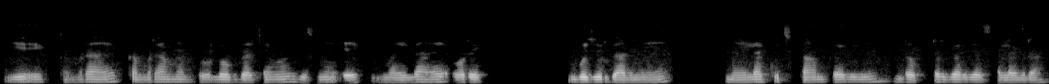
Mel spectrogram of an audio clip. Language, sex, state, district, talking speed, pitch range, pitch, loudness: Hindi, male, Chhattisgarh, Raigarh, 190 wpm, 110-115 Hz, 115 Hz, -24 LUFS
